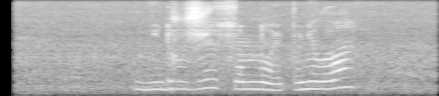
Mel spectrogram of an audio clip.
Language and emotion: Russian, neutral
